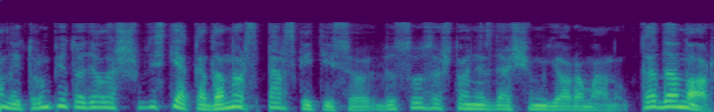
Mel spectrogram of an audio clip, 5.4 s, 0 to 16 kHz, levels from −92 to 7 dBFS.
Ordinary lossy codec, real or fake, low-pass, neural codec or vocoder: AAC, 48 kbps; real; 7.2 kHz; none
